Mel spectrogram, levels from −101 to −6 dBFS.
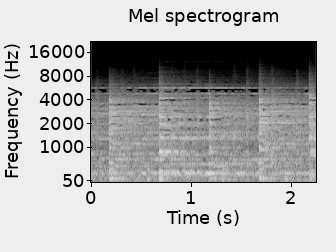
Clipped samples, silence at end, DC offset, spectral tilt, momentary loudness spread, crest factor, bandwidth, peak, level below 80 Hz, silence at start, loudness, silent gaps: under 0.1%; 0 s; under 0.1%; -4.5 dB/octave; 2 LU; 22 dB; 8.8 kHz; -2 dBFS; -42 dBFS; 0 s; -23 LUFS; none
